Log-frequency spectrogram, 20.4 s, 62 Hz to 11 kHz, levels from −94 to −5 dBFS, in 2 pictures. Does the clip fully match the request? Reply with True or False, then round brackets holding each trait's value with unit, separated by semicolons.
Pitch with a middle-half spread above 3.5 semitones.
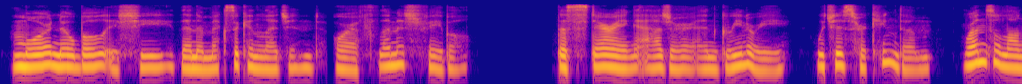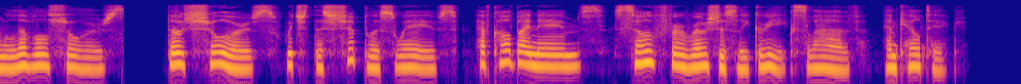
False (2.9 semitones)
